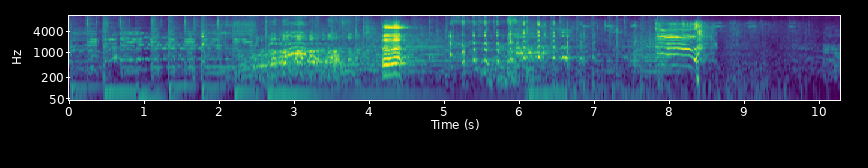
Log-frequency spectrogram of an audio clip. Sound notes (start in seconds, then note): 1.8 audience exclaims; 6.2 laughter; 7.9 strains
